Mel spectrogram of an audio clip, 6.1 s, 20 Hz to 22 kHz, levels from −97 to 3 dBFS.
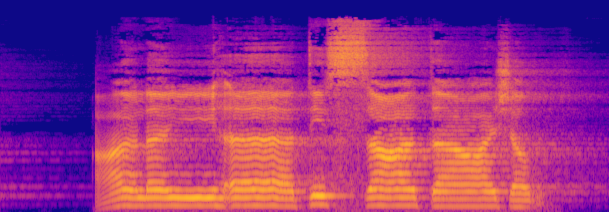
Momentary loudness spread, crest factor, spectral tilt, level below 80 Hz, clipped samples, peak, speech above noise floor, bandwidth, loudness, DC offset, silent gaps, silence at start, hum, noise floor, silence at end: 10 LU; 16 dB; -2.5 dB/octave; -56 dBFS; under 0.1%; 0 dBFS; 45 dB; 16 kHz; -15 LUFS; under 0.1%; none; 0.95 s; none; -61 dBFS; 0.5 s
